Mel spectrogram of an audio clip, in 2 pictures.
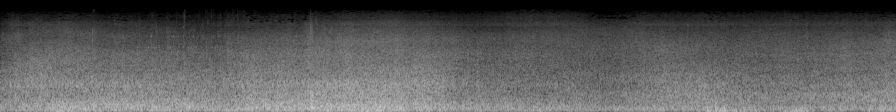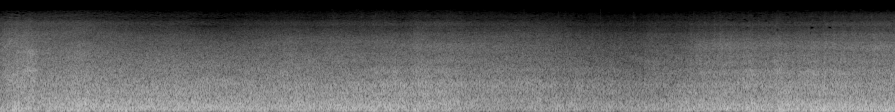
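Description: Ocean surf breaking and washing up a sandy beach, a continuous rushing that swells as each wave comes in, with wind buffeting the microphone.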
